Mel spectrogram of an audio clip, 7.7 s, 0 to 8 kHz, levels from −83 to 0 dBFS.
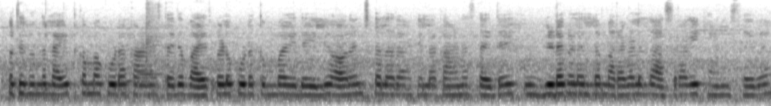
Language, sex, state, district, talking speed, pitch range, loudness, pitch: Kannada, female, Karnataka, Mysore, 165 wpm, 220-240 Hz, -19 LUFS, 230 Hz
